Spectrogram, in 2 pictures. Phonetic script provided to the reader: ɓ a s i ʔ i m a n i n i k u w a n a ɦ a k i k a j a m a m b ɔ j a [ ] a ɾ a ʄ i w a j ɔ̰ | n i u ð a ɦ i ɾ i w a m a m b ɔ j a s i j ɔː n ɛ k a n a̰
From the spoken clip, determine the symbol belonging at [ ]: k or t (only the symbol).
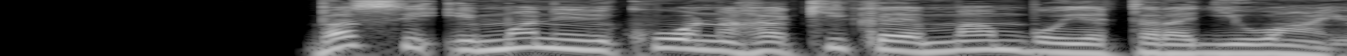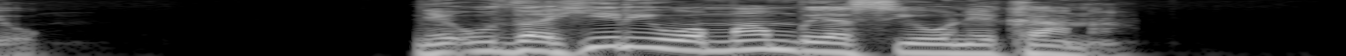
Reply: t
